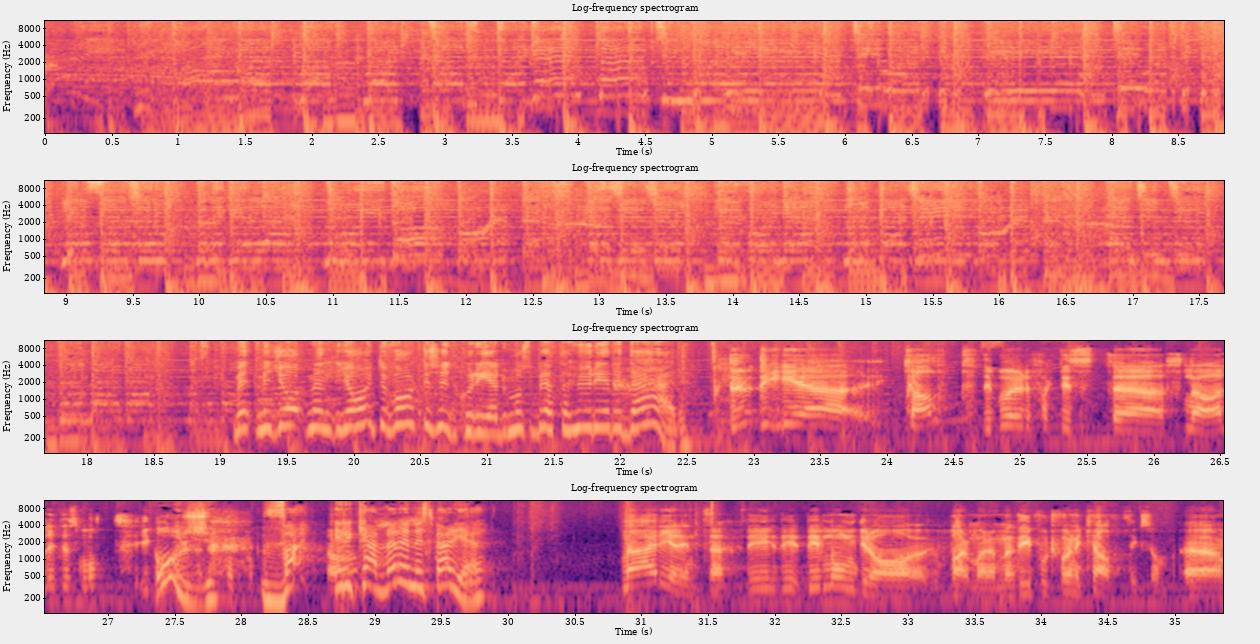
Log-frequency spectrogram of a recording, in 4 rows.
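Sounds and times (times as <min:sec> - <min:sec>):
K-pop track with punchy beat and layered synths: 0:00.0 - 0:23.1
speech: 0:19.1 - 0:30.0, 0:30.8 - 0:35.3.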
